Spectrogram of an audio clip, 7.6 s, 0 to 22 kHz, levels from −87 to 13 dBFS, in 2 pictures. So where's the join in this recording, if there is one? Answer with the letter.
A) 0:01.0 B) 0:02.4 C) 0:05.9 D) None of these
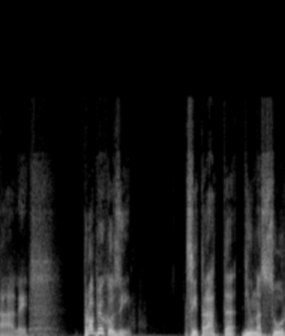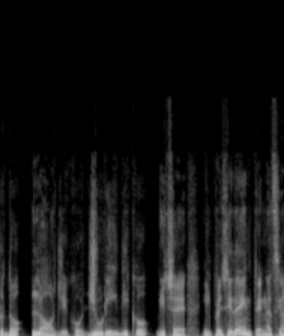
C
